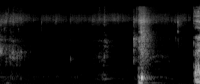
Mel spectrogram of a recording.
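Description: A partly filled plastic water bottle flipped and landing on a bed, one sharp thud with a slosh of water about one and a half seconds in; it lands upright.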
